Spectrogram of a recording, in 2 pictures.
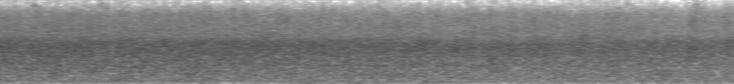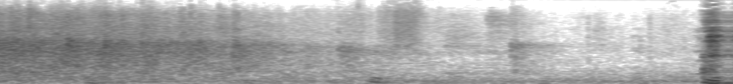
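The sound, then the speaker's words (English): A crowd applauds to thank a pastor on his last evening with them, a dense wash of clapping that holds strong for several seconds, then gradually thins and fades out, with a few scattered claps lingering at the end. “Can we give him a round of applause, a Carolina round of applause, to thank him?”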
